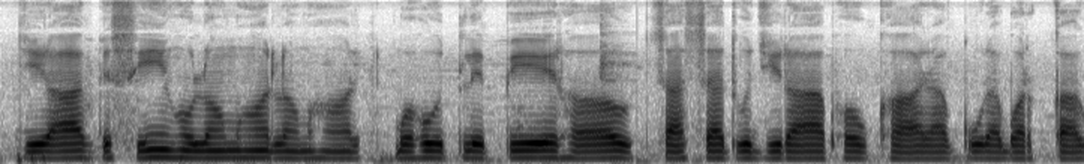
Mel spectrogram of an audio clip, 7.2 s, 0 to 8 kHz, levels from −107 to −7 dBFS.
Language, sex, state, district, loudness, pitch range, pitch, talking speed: Hindi, male, Bihar, Vaishali, -16 LUFS, 120-125 Hz, 125 Hz, 135 wpm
